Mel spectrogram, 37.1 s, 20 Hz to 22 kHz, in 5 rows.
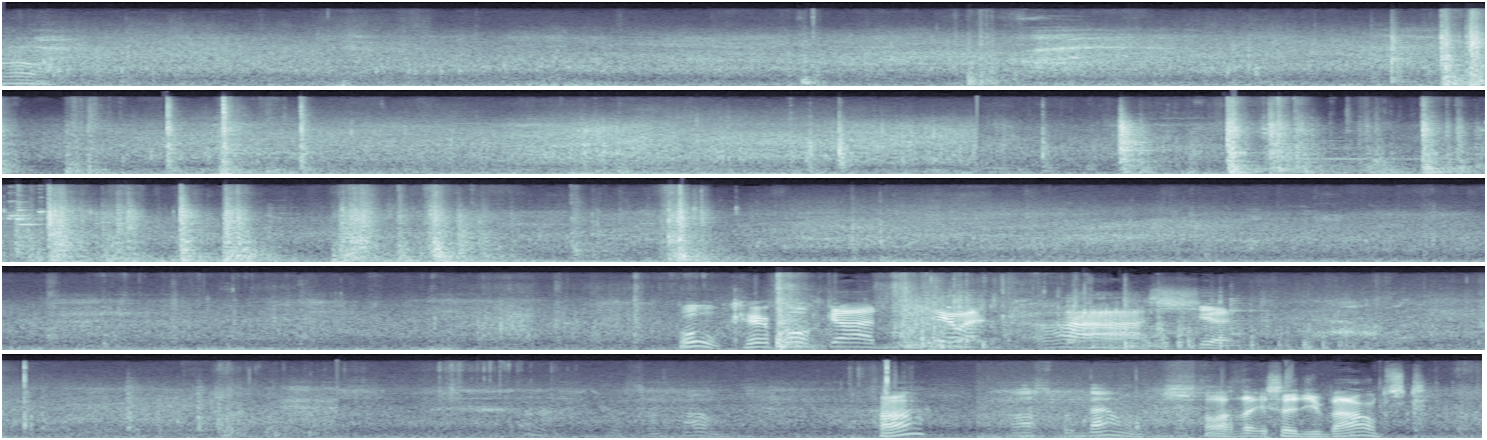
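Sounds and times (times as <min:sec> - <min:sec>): background rumble: 0:03.9 - 0:34.6
heavy equipment clunking: 0:12.4 - 0:19.3, 0:25.9 - 0:31.4.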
